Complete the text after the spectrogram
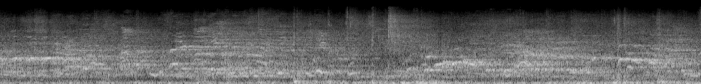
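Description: A crowd of children chatters loudly in a large echoing hall.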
